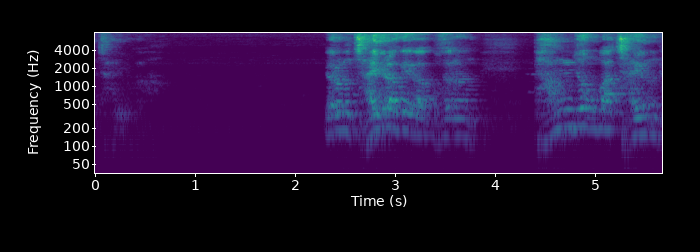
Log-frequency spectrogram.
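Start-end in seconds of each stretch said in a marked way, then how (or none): 0.0-0.5 whispered. Real, not acted. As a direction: whisper the word away. Trailing whispered tag word.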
